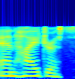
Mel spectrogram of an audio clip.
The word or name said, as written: anhydrous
